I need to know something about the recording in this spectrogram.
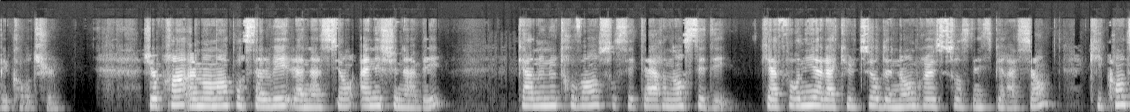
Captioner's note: French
